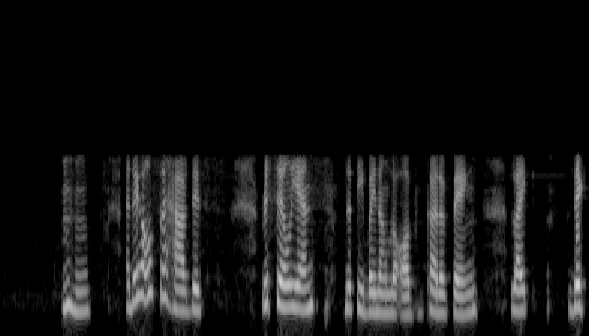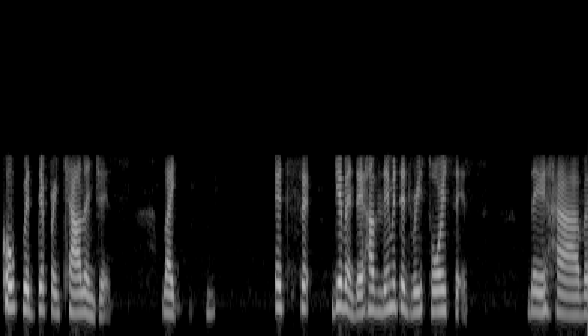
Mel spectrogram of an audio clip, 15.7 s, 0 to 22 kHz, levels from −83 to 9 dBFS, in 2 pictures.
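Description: No technical faults can be heard anywhere in this speech.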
